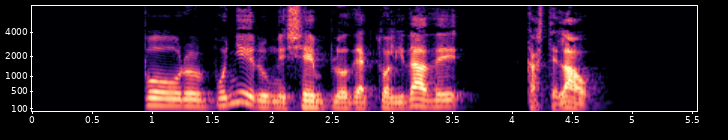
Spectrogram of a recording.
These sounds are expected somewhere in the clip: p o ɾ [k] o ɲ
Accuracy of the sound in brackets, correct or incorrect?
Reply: incorrect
